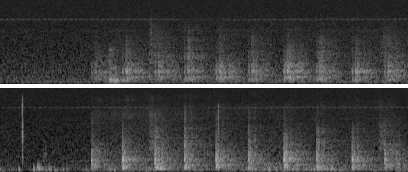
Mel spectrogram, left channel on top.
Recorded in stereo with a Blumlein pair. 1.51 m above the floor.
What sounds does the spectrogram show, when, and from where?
0.9 s running footsteps: 35° right, 5 m; by 4.0 s 30° right, 9 m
